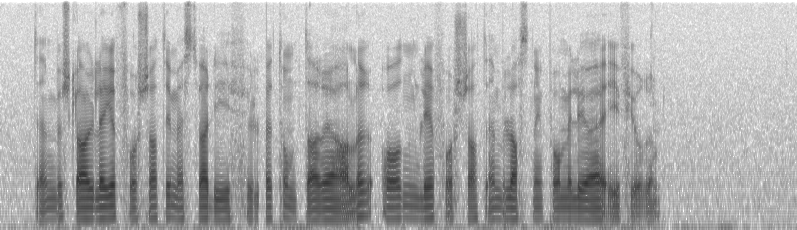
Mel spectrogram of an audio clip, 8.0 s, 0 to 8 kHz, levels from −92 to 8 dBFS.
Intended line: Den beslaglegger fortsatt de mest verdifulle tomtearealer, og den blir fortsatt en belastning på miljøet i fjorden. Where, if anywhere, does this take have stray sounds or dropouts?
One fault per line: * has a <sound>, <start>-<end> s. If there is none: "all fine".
* has a dropout, 2.6-2.7 s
